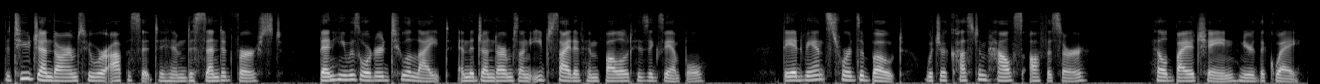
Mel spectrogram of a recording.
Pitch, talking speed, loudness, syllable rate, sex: 175 Hz, 200 wpm, -20 LUFS, 6.2 syllables/s, female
